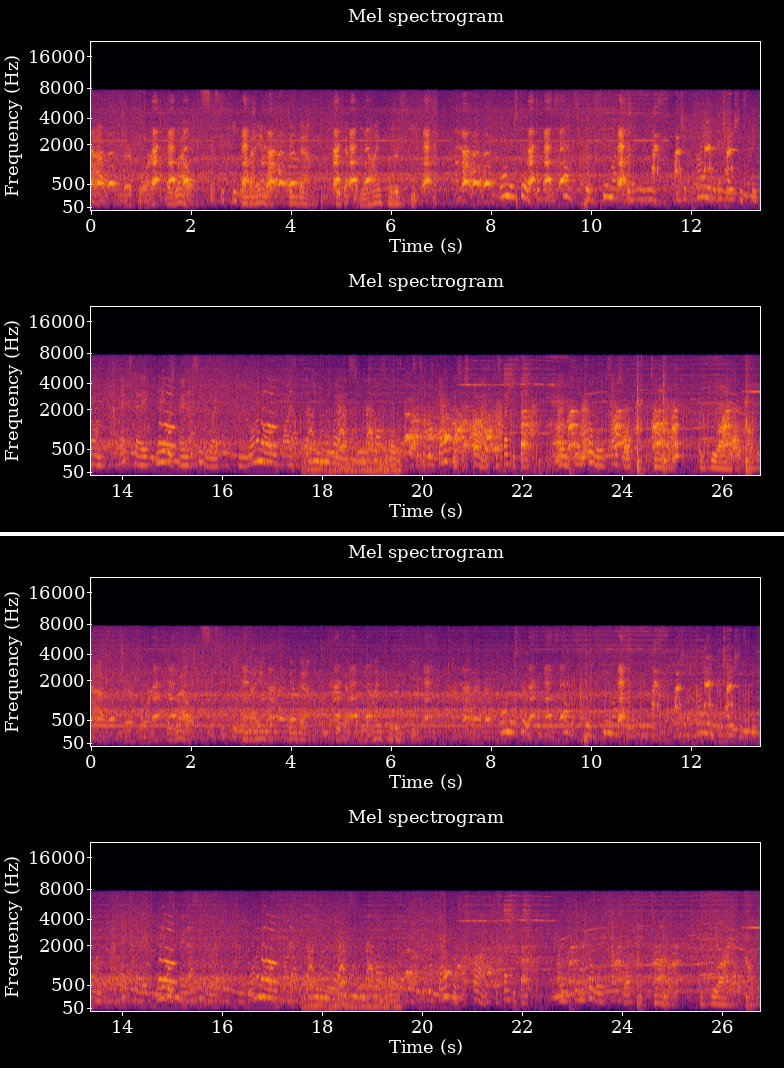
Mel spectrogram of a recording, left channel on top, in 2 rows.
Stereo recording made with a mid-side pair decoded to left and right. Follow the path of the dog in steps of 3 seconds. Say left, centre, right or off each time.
left, left, left, left, centre, centre, left, left, left.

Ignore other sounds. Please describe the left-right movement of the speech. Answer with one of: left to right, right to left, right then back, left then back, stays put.
stays put.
